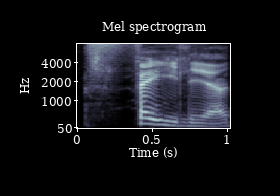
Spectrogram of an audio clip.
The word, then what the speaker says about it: failure: The pronunciation is failure. The est is on the first part for UK and US both of them. But for the US we pronounce R. For the UK we don't pronounce R.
